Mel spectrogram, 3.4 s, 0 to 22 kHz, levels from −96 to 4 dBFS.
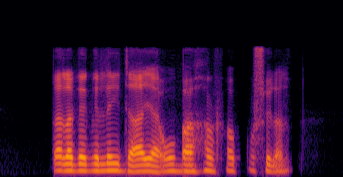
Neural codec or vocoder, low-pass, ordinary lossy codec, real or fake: codec, 16 kHz, 0.8 kbps, ZipCodec; 7.2 kHz; none; fake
